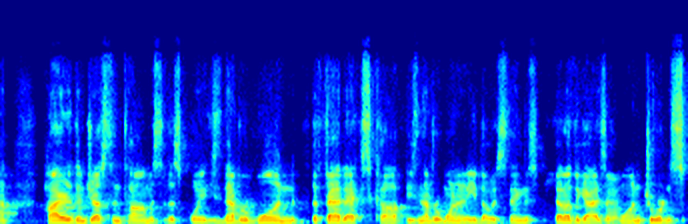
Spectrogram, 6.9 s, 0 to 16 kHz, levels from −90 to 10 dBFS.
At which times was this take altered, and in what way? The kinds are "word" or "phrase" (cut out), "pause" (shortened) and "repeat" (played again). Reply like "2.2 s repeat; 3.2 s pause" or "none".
3.1 s pause; 5.4 s pause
